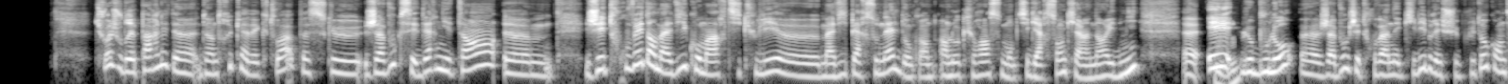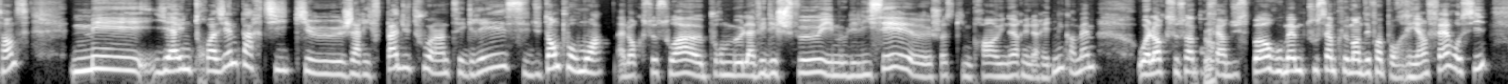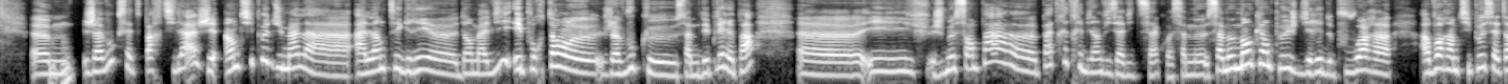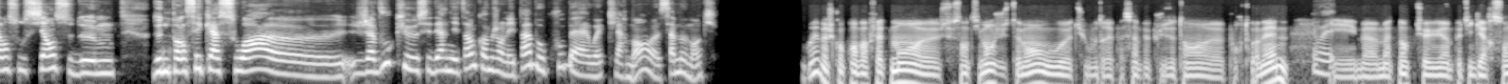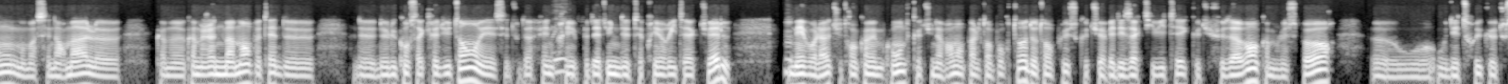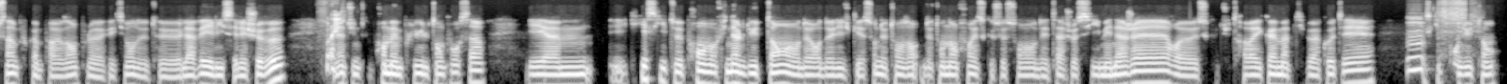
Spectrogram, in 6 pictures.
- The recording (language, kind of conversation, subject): French, advice, Comment faire pour trouver du temps pour moi et pour mes loisirs ?
- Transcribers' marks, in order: exhale; chuckle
